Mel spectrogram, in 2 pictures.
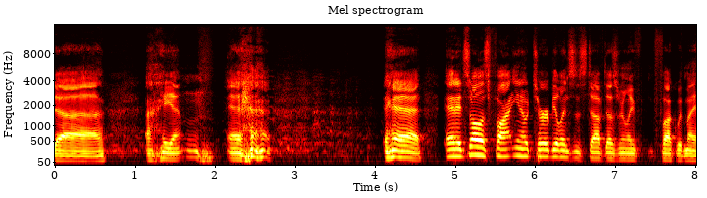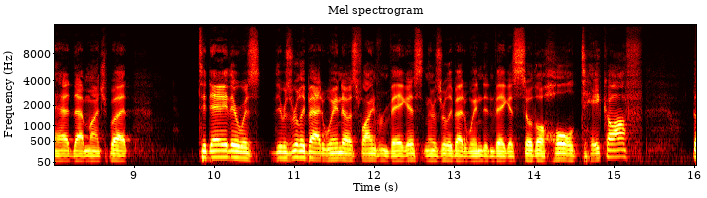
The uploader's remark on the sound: He stopped by The Narrators Denver to share this story. Recorded live on 20 December 2017 at Buntport Theater in Denver, Colorado.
